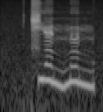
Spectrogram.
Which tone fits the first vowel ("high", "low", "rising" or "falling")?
falling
